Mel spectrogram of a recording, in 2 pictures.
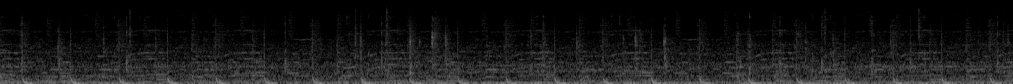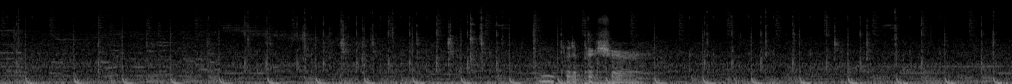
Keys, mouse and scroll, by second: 0.0 a, 3.6-4.2 middle drag, 4.2 Tab, 4.4 middle click, 4.4 z, 5.4 ctrl+r, 6.3 z, 6.7 Tab, 7.5 a, 10.7-12.5 middle drag, 16.1 KP_5.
